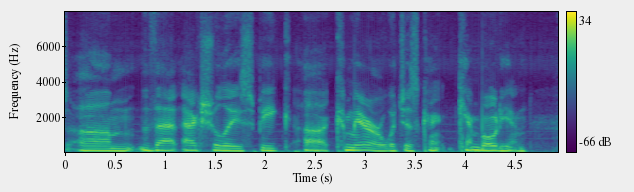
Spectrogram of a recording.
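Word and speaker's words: Khmer: Uh I think it's pronounced kamir. It's k h m e r.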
